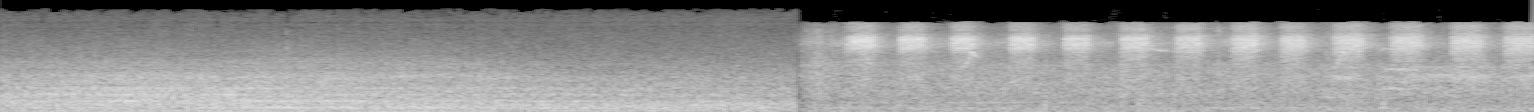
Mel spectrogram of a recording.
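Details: Tiger shrike in the countryside. Loud broadband rushing noise fills the first half, then a rapid series of harsh, scratchy notes repeats about four times a second.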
